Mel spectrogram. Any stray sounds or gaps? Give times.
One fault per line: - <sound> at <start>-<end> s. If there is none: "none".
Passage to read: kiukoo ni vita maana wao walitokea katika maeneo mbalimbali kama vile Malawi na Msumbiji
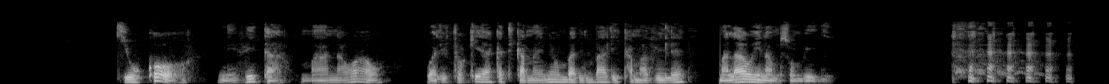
- laugh at 9.5-10.8 s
